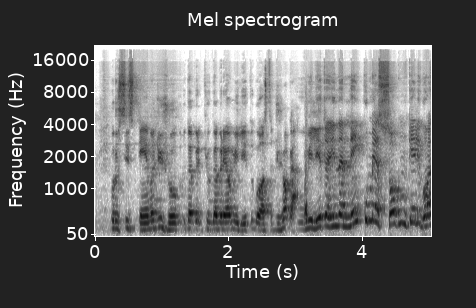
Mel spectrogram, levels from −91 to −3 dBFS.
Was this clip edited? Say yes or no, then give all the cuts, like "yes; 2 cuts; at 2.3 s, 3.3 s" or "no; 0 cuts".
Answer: yes; 1 cut; at 3.1 s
